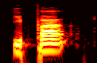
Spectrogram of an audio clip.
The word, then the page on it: ipa: apatani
